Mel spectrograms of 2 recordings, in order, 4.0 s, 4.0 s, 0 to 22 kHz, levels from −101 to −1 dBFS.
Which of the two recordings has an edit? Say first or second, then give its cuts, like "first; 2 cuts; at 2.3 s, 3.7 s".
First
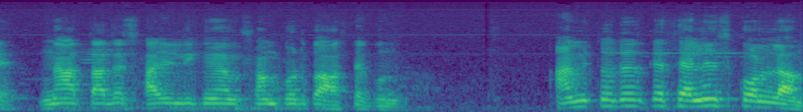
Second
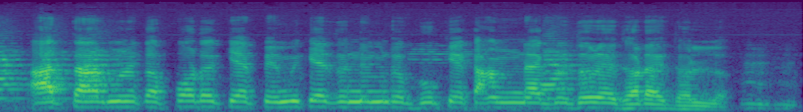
first; 1 cut; at 2.4 s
